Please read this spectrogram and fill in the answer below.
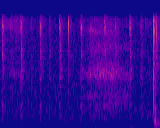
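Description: Near silence: room tone with a faint run of small clicks, several a second, from a push button being pressed over and over to scroll down a menu.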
